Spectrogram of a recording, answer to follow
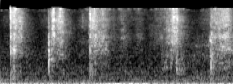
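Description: A tarot deck being shuffled by hand: a soft papery rustle with a few light card clicks.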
